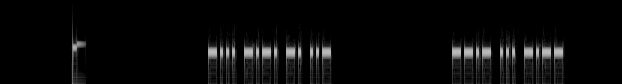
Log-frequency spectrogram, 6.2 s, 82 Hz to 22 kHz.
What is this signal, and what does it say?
Morse code, heard as a keyed tone, about 37 wpm, 700 Hz. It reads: BCNU QSY
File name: IQE Course 3 - Lesson 89 - YAGI - Two Elements - 40wpm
